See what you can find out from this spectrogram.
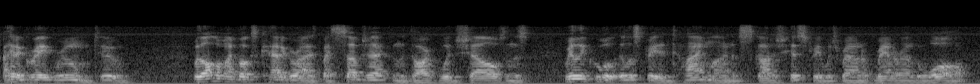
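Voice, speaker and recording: Low-voiced man reading, distant and roomy. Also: a little fast. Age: middle-aged. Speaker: author reading aloud from his novel. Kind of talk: reading a first-person novel aloud. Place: small room at home, indoors. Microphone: camera several feet away. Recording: roomy, distant camera mic, dull with hiss.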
